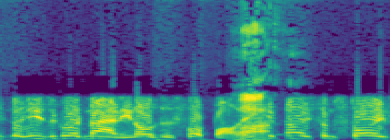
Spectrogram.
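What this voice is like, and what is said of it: Shenandoah regional accent. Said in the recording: “I love the Shenandoah accent”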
